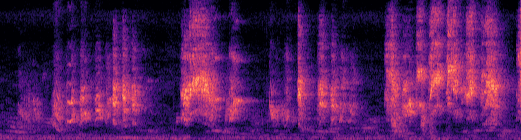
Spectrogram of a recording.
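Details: Long-tailed shrike in lively, vocal form, used as a lure to get caged shrikes singing: rapid bursts of harsh, scratchy chattering notes, loud and rasping, in several phrases with short breaks.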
